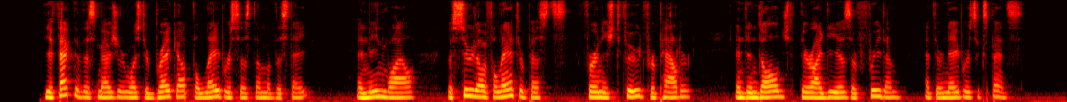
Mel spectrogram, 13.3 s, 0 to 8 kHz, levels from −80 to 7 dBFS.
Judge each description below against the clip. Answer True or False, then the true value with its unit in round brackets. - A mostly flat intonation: True (2.0 semitones)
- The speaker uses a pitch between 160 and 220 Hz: False (145 Hz)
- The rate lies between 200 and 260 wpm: False (155 wpm)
